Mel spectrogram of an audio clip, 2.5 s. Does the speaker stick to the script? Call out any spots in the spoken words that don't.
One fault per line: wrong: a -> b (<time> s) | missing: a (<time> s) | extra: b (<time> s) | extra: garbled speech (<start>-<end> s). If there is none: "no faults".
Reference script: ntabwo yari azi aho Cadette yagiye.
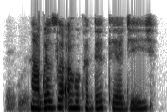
missing: yari (0.7 s)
